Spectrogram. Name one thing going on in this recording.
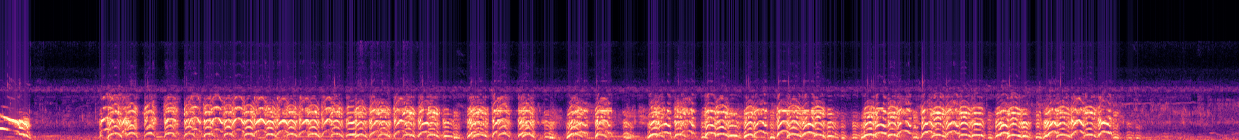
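A small bird chatters and trills rapidly for several seconds.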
